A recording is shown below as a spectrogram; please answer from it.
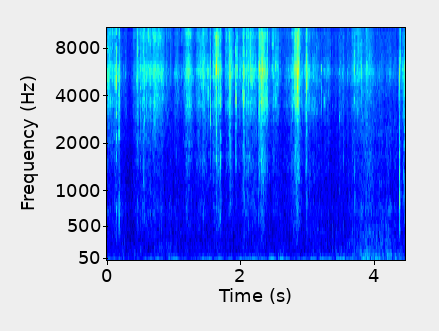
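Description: Faint rustling and light clicks of flower stems and leaves being handled and slid into a vase arrangement.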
